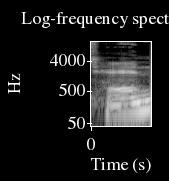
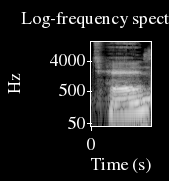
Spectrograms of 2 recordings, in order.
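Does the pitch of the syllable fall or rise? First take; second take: rises; rises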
